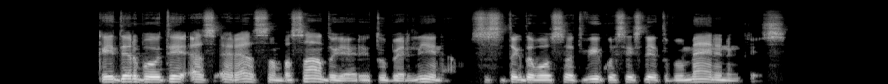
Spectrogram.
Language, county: Lithuanian, Marijampolė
